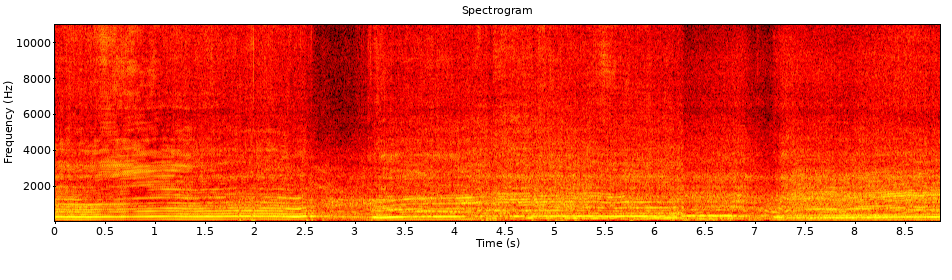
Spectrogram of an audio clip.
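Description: Competition car engine held at high, steady revs, dropping briefly about three seconds in and again about seven seconds in.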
